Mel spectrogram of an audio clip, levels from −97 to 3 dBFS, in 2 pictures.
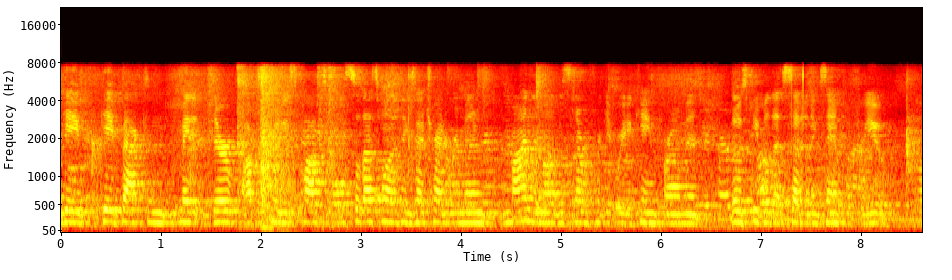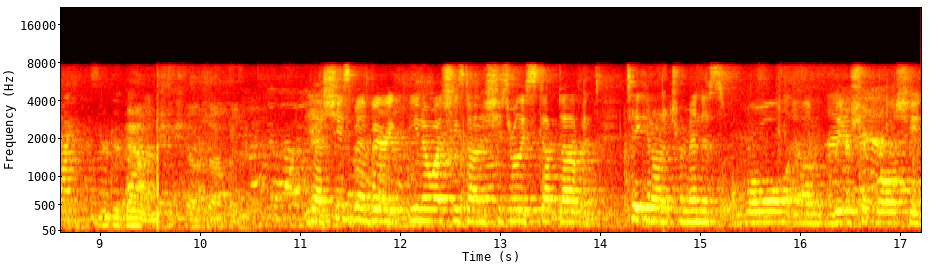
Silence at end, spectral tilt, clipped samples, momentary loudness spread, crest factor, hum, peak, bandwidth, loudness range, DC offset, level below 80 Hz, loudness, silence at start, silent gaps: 0 s; -3.5 dB/octave; under 0.1%; 8 LU; 18 dB; none; 0 dBFS; 8 kHz; 4 LU; under 0.1%; -48 dBFS; -17 LUFS; 0 s; none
